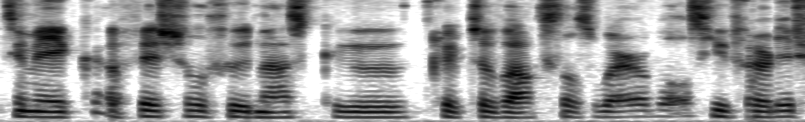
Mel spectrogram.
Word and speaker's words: Foodmasku: I always want to know how to pronounce usernames. You got it correct, Foodmasku.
